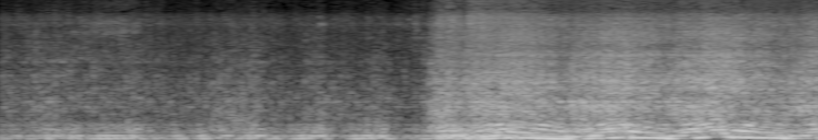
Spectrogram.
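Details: Ford Cortina being revived, fed special petrol, charged battery: engine catches and settles into fast idle with uneven lumpy beat, about four pulses a second; still a little lumpy.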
